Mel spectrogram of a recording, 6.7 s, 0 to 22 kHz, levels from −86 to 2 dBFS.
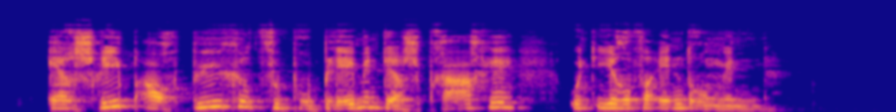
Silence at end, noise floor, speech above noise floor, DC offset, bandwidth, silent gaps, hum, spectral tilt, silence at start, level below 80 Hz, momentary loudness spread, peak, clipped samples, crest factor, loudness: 1 s; -85 dBFS; 66 dB; under 0.1%; 9.2 kHz; none; none; -5 dB/octave; 0.35 s; -58 dBFS; 12 LU; -2 dBFS; under 0.1%; 18 dB; -19 LUFS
